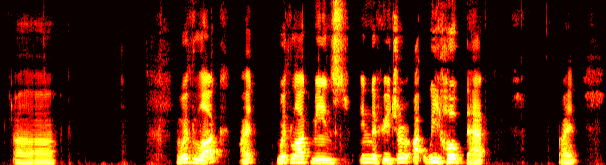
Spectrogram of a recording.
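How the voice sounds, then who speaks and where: Speaking very slowly with long, frequent pauses, a man with a fairly high pitch talks in a non-native accent. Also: ordinary pitch variation. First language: not English. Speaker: English exam teacher. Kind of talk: tutorial. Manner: hesitant, many fillers.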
